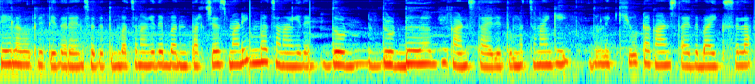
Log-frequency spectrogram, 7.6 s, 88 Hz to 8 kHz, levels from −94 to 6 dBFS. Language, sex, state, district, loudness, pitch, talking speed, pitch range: Kannada, female, Karnataka, Mysore, -17 LUFS, 245 Hz, 205 wpm, 235-255 Hz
